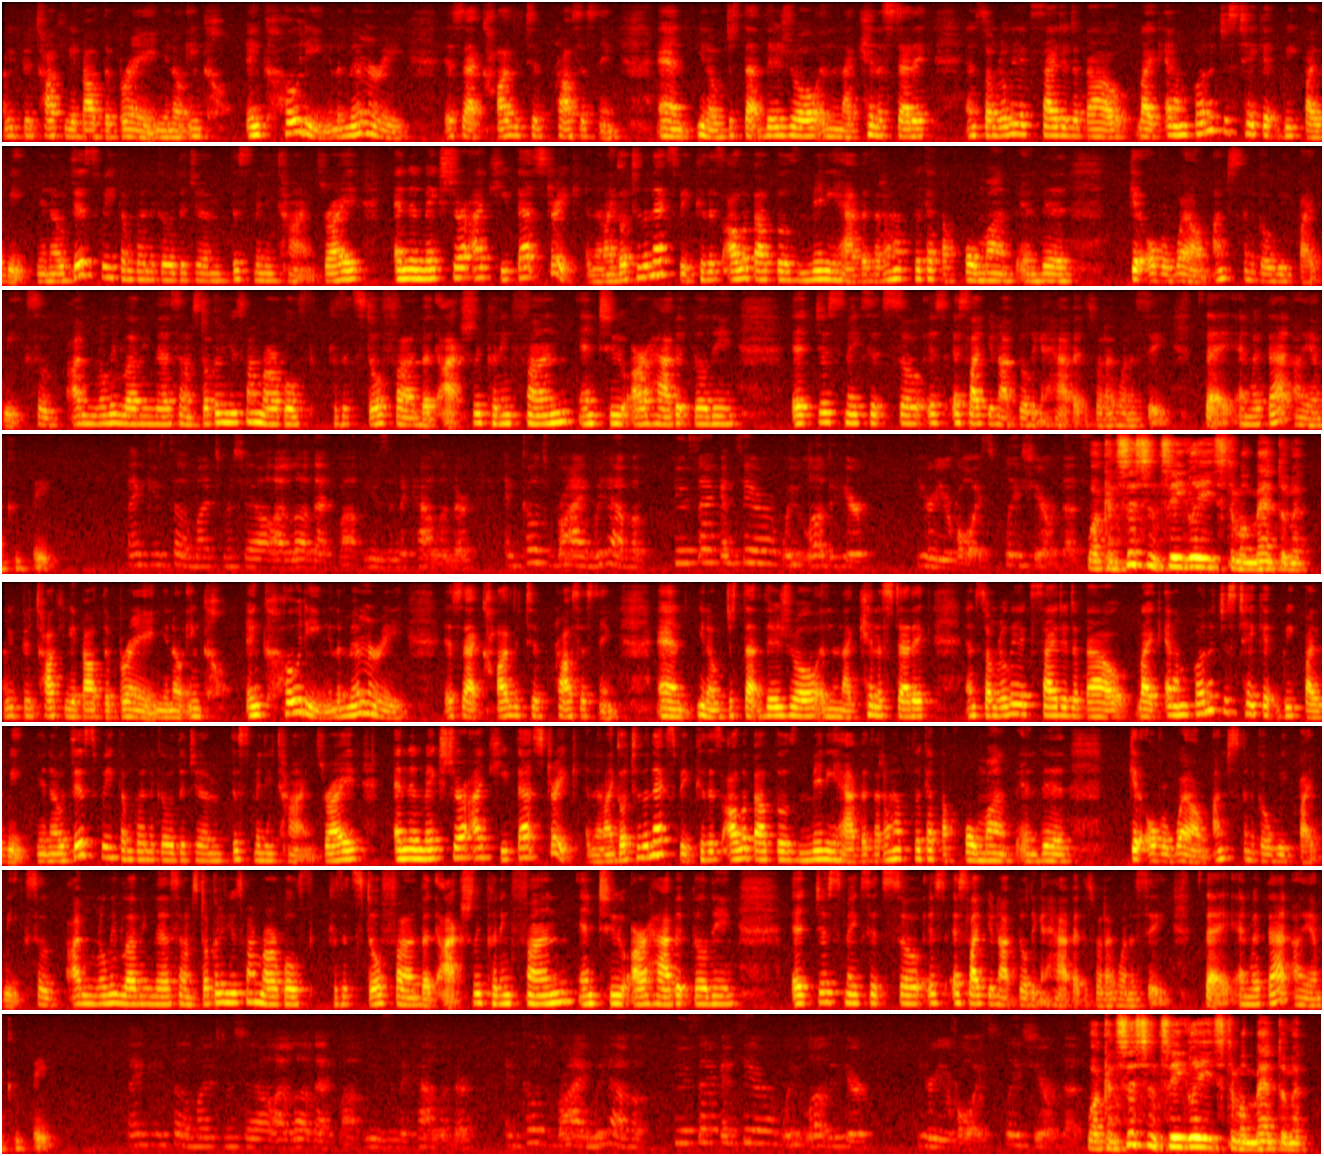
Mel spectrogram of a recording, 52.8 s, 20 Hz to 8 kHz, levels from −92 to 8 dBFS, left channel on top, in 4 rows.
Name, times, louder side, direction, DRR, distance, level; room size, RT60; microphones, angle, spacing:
voice 1, 0.0-24.2 24.5-29.4 29.7-40.1, right 2 dB, 35° right, 1.2 m, -27 dB
voice 2, 40.8-44.3 44.6-46.0 46.3-48.2 48.7-50.5, left 3 dB, 55° left, 3.9 m, -41 dB
voice 3, 50.5-52.6, right 2 dB, 20° right, 1.6 m, -20 dB
14.5 x 5.8 x 2.3 m
head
